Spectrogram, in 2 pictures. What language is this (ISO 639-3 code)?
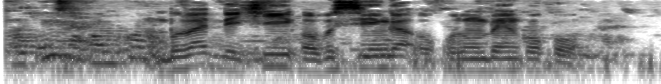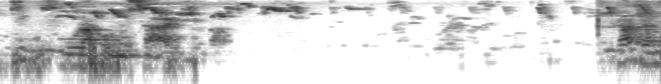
lug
